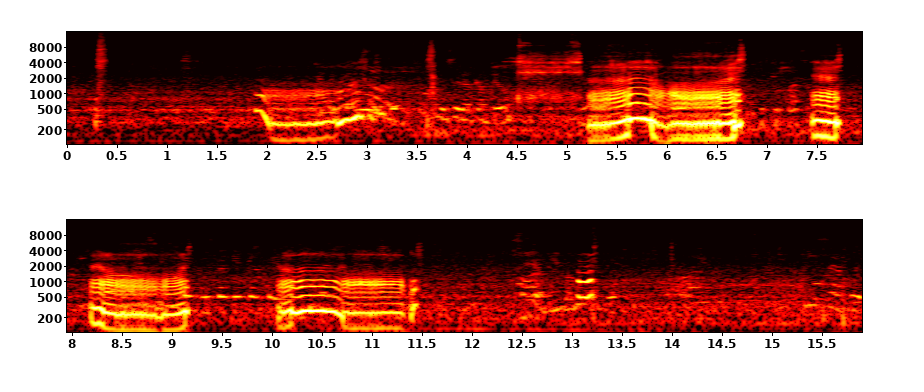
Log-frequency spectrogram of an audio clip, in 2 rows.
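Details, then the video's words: Dory, a 13-year-old schnauzer, snarling at five-month-old puppy Cora, an Akita-Labrador mix; bursts of rough, wavering growls rise and fall in clusters over a faint background with some human voice. "Dory angry for no reason with Cora"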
